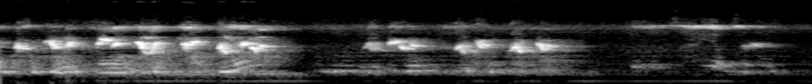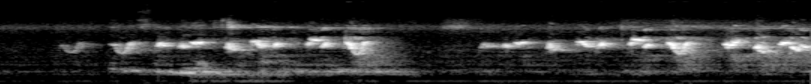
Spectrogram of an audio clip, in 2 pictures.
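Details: Yellow-vented bulbul in full song, giving lively bubbling phrases of rapid warbled notes in three bursts separated by brief silences, with a constant faint high whine behind.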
